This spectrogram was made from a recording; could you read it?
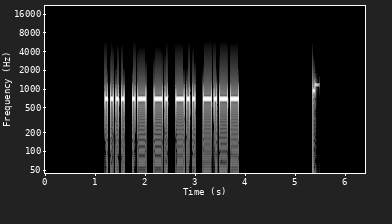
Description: Morse code, heard as a keyed tone, about 22 wpm, 700 Hz. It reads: HANDY
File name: 5 Letter Words - First 3 Letters Given - 22wpm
